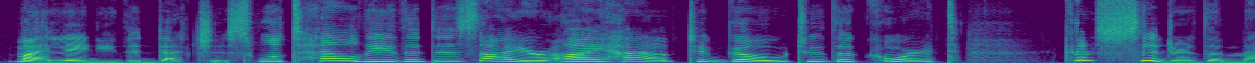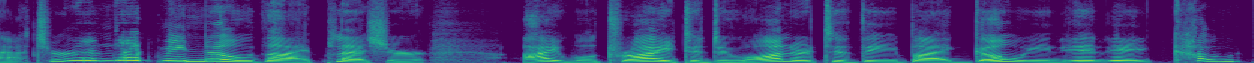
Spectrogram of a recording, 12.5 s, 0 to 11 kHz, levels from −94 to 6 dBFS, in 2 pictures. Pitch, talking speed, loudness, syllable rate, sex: 265 Hz, 180 wpm, -17 LUFS, 4.5 syllables/s, female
